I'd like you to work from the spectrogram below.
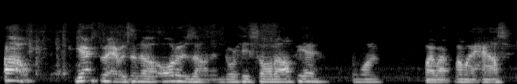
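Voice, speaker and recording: A man's voice: mid-range voice, fairly even intonation, a little fast, fairly bright tone. A man telling rambling stories in casual chat, repeating his words and laughing at his own tales. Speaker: podcast regular. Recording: muffled lo-fi with faint hiss.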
